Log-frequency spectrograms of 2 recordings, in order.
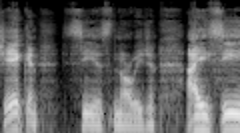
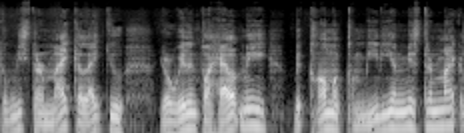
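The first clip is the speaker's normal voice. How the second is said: failed, bad put-on Norwegian accent. Speaker quoting the man he imagines coaching in comedy, bad Norwegian accent. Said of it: "I just can't do Norwegian accents".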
